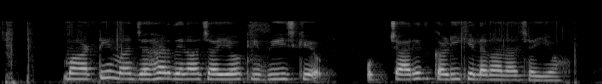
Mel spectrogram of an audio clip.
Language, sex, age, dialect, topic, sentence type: Maithili, female, 31-35, Angika, agriculture, question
